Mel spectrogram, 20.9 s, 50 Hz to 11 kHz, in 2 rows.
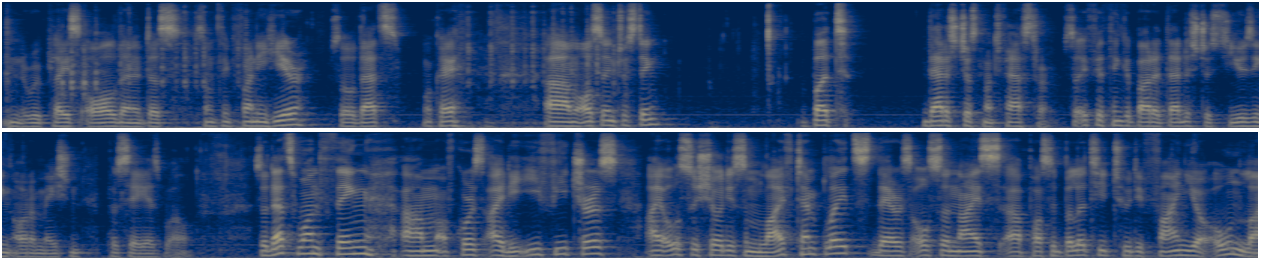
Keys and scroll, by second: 0.3 Escape, 0.5-1.8 typing, 3.3-5.4 typing.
